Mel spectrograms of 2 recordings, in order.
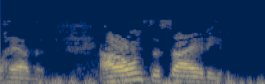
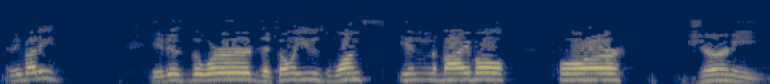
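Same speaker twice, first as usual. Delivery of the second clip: ordinary talk, nothing marked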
